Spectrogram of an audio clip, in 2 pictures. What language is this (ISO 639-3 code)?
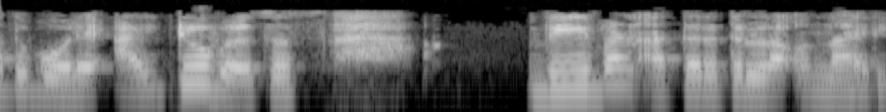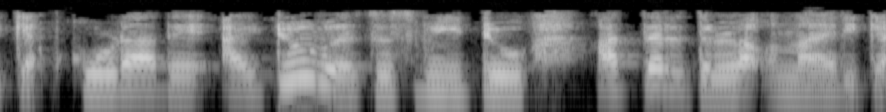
mal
